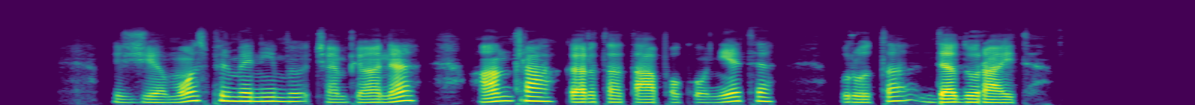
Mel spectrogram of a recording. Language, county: Lithuanian, Panevėžys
